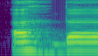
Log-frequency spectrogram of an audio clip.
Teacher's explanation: دال کے اوپر کھڑا زبر بھی ہے، مد عارض بھی ہے، دو الف امداد میں کھینچیں گے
